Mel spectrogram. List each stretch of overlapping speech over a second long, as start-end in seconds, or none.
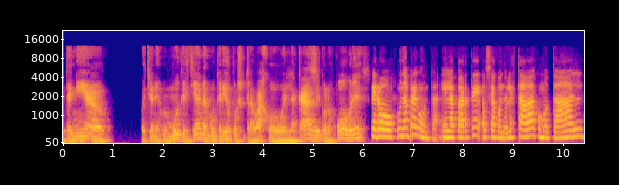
none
